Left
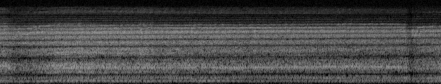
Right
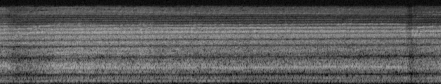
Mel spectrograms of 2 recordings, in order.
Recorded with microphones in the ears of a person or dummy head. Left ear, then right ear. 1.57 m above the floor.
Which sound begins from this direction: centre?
A drone, at 0.0 s.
